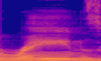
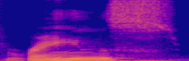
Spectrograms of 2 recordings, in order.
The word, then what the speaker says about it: Reigns: It rhymes. I also got to clarify that it's not spelled the way it sounds. Rains as in rain you put on a horse instead of a rain that you try to rush indoors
